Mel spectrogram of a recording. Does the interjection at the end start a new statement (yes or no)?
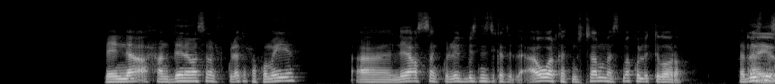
no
